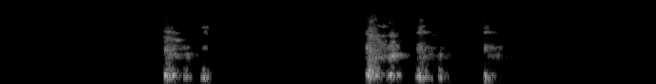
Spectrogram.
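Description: A person coughing and clearing their throat: two short coughs about one and a half seconds in, then a run of three more near the end.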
